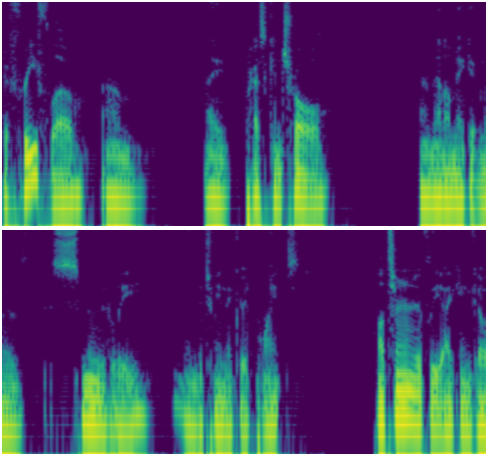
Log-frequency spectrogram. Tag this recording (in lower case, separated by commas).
speech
